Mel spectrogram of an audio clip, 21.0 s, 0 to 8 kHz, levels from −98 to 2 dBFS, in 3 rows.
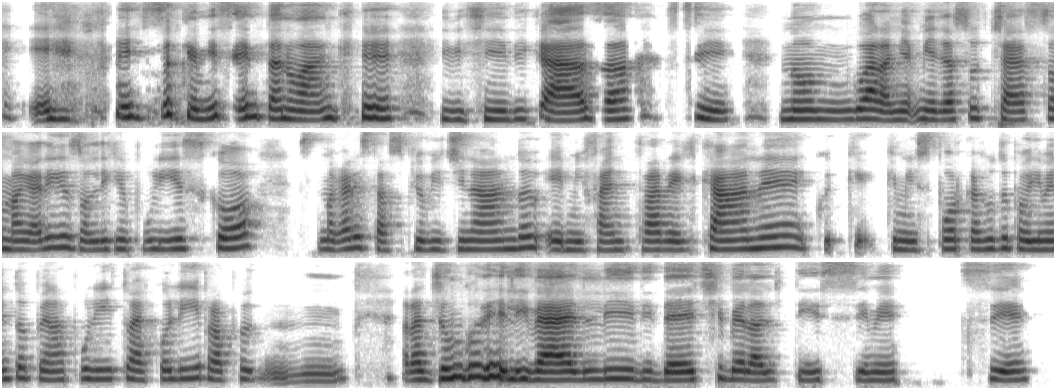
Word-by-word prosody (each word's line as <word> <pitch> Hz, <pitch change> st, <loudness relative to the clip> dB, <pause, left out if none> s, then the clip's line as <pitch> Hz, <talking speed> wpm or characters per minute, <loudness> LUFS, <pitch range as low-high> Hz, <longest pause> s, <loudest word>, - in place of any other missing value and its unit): e 220 Hz, +2 st, 0 dB, 0.2 s
penso 265 Hz, +4 st, +3 dB
che 240 Hz, -, +2 dB
mi 245 Hz, +6 st, +3 dB
sentano 240 Hz, -3 st, +2 dB
anche 235 Hz, +3 st, +3 dB, 0.3 s
i 220 Hz, -, -6 dB
vicini 210 Hz, +1 st, -3 dB
di 220 Hz, +1 st, -7 dB
casa. 215 Hz, +3 st, +4 dB, 0.2 s
Sì, 220 Hz, -7 st, -2 dB, 0.3 s
non 215 Hz, -1 st, -1 dB
guarda 225 Hz, -3 st, +5 dB
mi 205 Hz, +1 st, -1 dB
è -, -, -4 dB
mi 220 Hz, -, -1 dB
è 210 Hz, -, 0 dB
già 205 Hz, 0 st, +2 dB
successo, 210 Hz, -1 st, -4 dB
magari 210 Hz, +2 st, -1 dB
io 265 Hz, 0 st, -1 dB
son 210 Hz, -4 st, -5 dB
lì 210 Hz, +1 st, -3 dB
che 220 Hz, 0 st, -5 dB
pulisco, 230 Hz, +5 st, -2 dB, 0.3 s
s -, -, -21 dB
magari 220 Hz, +4 st, -2 dB
sta 220 Hz, -6 st, -7 dB
spiovviginando 215 Hz, +4 st, -3 dB
e 205 Hz, -, -1 dB
mi 200 Hz, 0 st, -4 dB
fa 200 Hz, -1 st, -6 dB
entrare 205 Hz, 0 st, -3 dB
il 205 Hz, +1 st, -11 dB
cane 235 Hz, +4 st, +1 dB
qui 415 Hz, +1 st, -12 dB
che 425 Hz, 0 st, -14 dB
che 220 Hz, -, -8 dB
mi 205 Hz, -1 st, -2 dB
sporca 225 Hz, +2 st, -5 dB
tutto 225 Hz, +2 st, -3 dB
il 240 Hz, -, -5 dB
pavimento 215 Hz, +2 st, -1 dB
appena 210 Hz, -4 st, -4 dB
pulito, 220 Hz, +1 st, -5 dB
ecco 210 Hz, 0 st, -3 dB
lì 230 Hz, +3 st, -3 dB
proprio, 210 Hz, -1 st, -4 dB
mhmm, 170 Hz, -, -10 dB, 0.4 s
raggiungo 235 Hz, +7 st, +4 dB
dei 265 Hz, -2 st, +8 dB
livelli 210 Hz, +2 st, +5 dB
di 205 Hz, -2 st, -7 dB
decibel 200 Hz, +2 st, +1 dB
altissimi. 195 Hz, 0 st, -4 dB, 0.4 s
Sì. 205 Hz, -1 st, -3 dB
215 Hz, 160 wpm, -23 LUFS, 205-230 Hz, 0.4 s, dei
